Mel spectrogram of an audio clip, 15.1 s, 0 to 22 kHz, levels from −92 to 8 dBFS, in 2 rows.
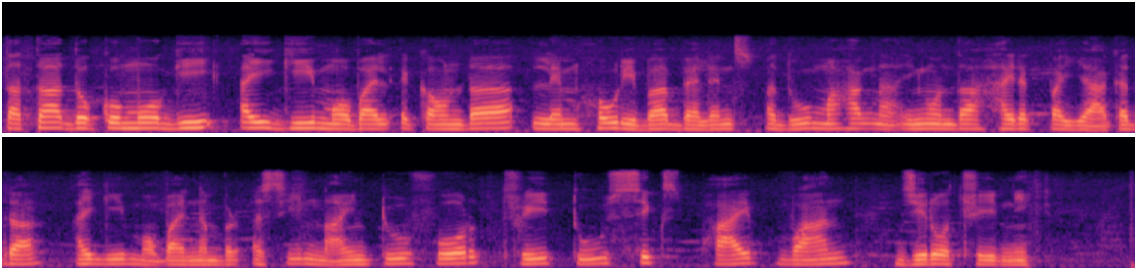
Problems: constant background noise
